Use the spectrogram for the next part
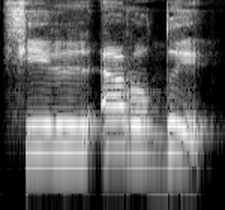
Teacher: Dad hərfinin məxrəci dilimiz 2 dişin arasına sol tərəfdən girərək qalın dad hərfini deyirik.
